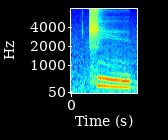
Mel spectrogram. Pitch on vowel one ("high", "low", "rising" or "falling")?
falling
